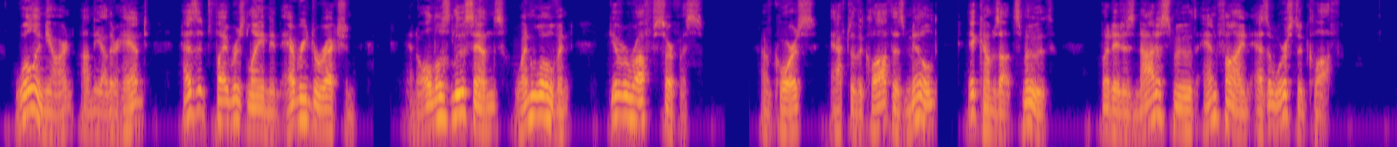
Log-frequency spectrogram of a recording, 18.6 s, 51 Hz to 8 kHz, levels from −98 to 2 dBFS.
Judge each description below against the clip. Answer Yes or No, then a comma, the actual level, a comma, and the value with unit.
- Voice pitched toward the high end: No, low, 110 Hz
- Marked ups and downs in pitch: Yes, wide, 6.5 semitones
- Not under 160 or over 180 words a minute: No, average, 150 wpm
